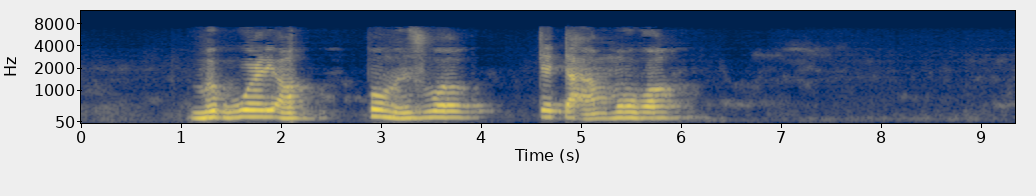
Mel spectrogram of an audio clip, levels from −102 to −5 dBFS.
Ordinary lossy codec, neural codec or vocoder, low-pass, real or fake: AAC, 32 kbps; codec, 16 kHz, 0.8 kbps, ZipCodec; 7.2 kHz; fake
